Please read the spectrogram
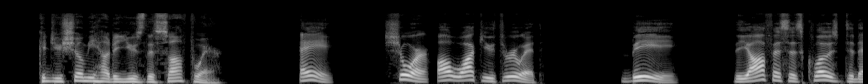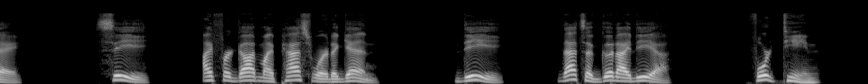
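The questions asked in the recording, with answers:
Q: Could you show me how to use this software?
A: A: Sure, I'll walk you through it.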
